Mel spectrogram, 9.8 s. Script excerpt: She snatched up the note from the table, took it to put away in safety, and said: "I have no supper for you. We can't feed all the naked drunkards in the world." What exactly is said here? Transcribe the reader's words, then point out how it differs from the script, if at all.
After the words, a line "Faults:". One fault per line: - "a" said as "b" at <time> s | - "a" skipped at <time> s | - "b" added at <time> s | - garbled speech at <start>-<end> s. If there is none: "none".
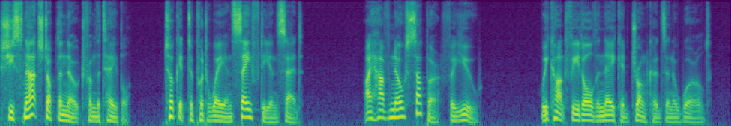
She snatched up the note from the table, took it to put away in safety, and said: "I have no supper for you. We can't feed all the naked drunkards in a world."
Faults:
- "the" said as "a" at 9.0 s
